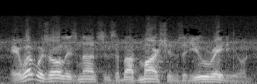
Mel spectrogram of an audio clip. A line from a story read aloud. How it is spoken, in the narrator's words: He demands gruffly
